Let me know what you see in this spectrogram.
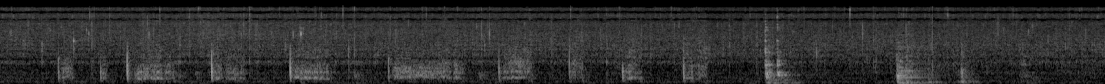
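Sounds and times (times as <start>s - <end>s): onion sizzling in oil: 0.0s - 11.0s
scrapes on cutting board: 0.6s - 7.2s.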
